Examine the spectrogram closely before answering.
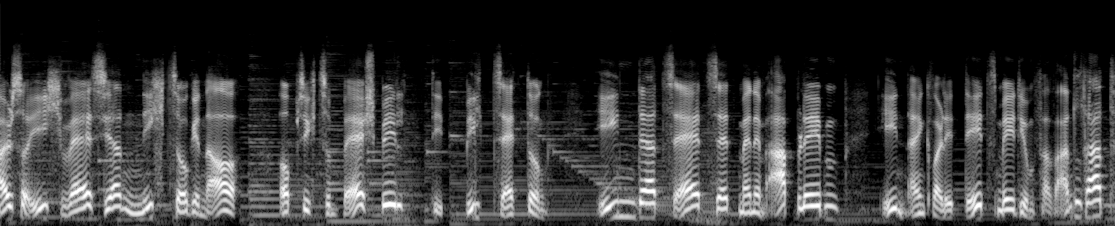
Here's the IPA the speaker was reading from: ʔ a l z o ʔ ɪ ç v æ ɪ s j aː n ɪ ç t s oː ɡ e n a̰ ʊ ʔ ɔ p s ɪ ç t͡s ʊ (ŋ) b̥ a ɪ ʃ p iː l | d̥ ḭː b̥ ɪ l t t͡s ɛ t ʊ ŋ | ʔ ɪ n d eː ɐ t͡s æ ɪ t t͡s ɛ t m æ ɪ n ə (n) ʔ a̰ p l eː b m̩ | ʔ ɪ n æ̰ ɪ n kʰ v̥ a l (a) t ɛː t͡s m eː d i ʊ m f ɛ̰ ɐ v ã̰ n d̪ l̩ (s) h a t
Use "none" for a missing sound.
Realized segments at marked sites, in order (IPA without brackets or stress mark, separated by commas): m, m, i, t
